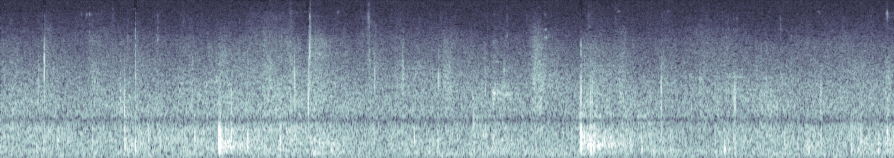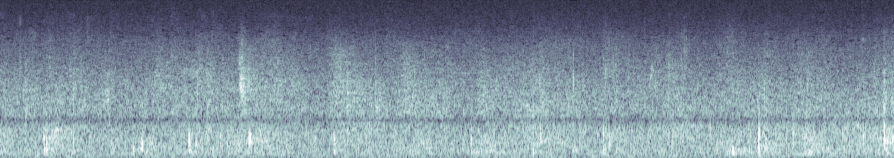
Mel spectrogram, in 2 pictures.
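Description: Footsteps shuffle softly across a stone floor in a large echoing hall.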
